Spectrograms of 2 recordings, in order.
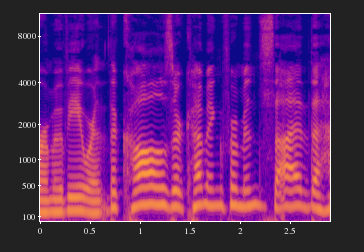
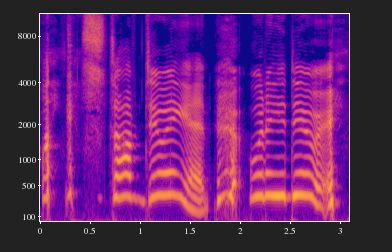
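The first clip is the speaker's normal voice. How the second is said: high, loud mock exasperation; comic telling-off, close to laughing; playful scolding; 11 semitones higher, 5 dB louder than usual. Host scolding listeners for self-talk, in mock outrage.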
